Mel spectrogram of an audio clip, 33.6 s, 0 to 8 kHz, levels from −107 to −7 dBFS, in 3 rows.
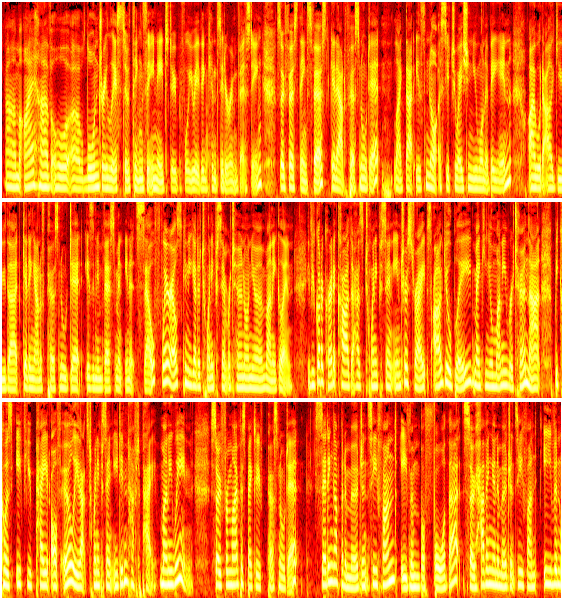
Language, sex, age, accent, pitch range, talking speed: English, female, 10-29, Australian, 160-205 Hz, 210 wpm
